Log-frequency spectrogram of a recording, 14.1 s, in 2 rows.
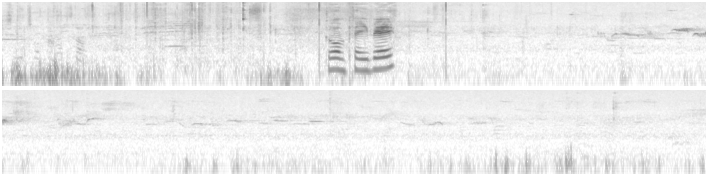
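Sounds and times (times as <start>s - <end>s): small birds chirping: 3.1s - 14.0s.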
